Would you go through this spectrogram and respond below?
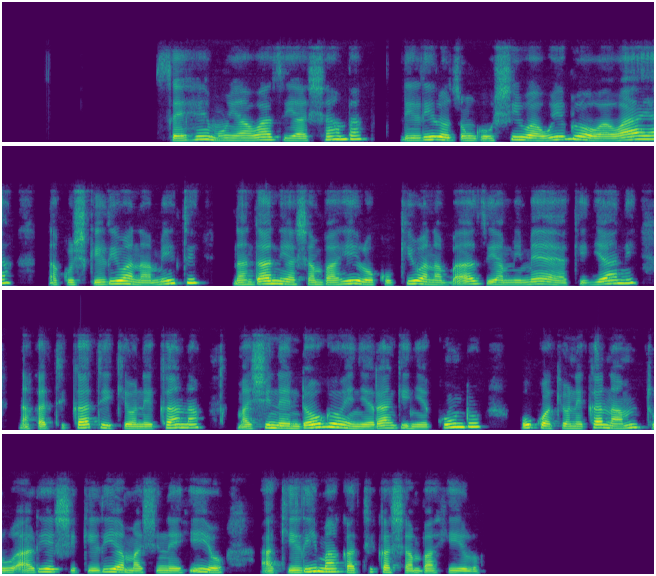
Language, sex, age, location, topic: Swahili, female, 50+, Dar es Salaam, agriculture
